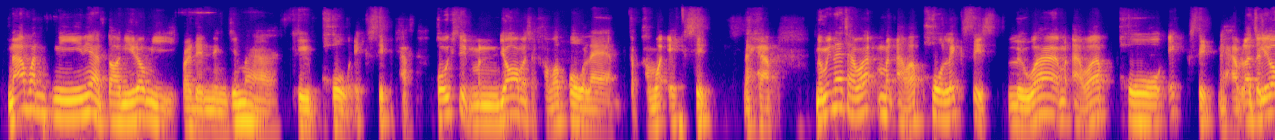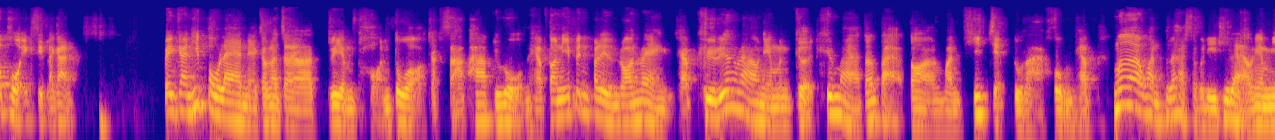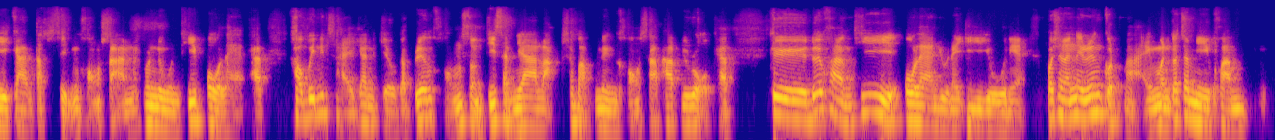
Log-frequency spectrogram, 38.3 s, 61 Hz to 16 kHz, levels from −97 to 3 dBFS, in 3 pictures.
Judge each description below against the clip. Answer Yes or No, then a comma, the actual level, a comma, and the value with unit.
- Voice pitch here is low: Yes, low, 125 Hz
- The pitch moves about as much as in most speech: No, wide, 5.9 semitones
